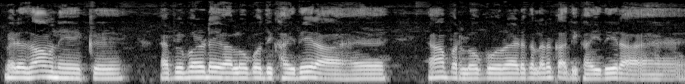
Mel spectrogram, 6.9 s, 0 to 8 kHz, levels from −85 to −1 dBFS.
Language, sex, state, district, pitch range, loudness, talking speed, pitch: Hindi, male, Haryana, Rohtak, 130-150 Hz, -13 LUFS, 185 wpm, 140 Hz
